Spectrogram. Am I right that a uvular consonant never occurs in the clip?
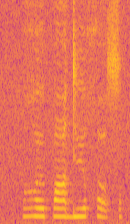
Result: no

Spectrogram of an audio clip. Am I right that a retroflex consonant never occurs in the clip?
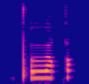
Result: yes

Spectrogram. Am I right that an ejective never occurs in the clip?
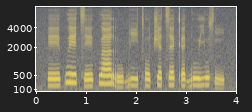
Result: no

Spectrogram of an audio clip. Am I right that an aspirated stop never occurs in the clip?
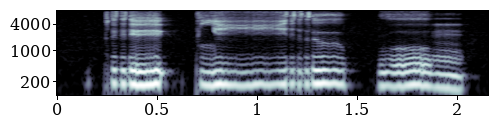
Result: yes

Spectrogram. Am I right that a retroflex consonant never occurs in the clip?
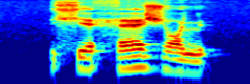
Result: yes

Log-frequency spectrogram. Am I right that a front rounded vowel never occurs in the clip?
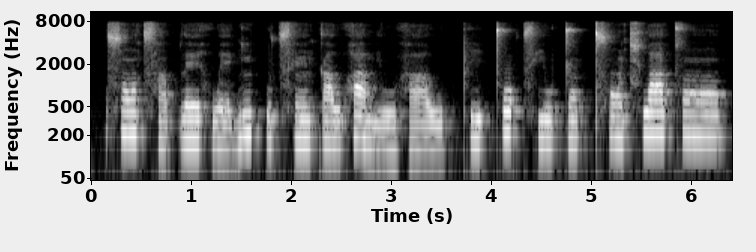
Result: yes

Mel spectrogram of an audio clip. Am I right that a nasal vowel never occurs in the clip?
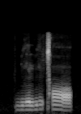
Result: no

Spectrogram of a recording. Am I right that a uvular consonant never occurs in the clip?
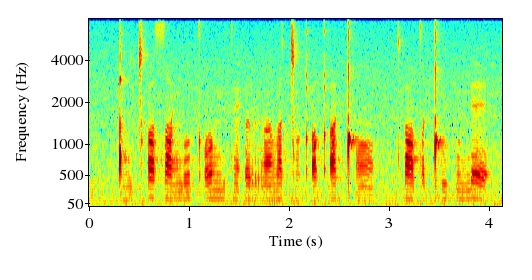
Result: no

